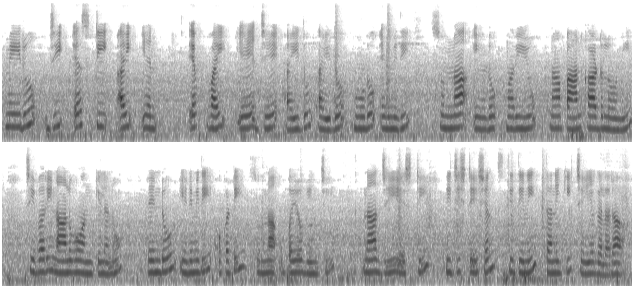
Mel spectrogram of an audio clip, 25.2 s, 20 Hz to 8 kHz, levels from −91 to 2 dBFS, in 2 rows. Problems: constant background noise, low volume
